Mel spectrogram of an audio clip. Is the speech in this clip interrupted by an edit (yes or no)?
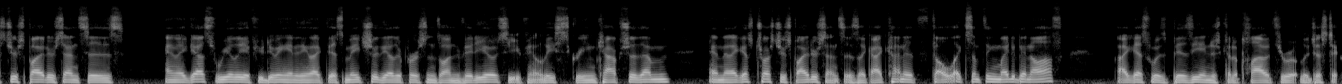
no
